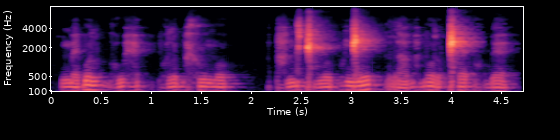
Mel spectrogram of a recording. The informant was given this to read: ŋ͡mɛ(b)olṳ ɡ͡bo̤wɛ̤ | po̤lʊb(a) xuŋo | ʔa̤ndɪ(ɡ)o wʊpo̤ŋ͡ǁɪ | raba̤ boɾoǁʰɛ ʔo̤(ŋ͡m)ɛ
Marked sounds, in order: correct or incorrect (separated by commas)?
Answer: incorrect, incorrect, incorrect, incorrect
